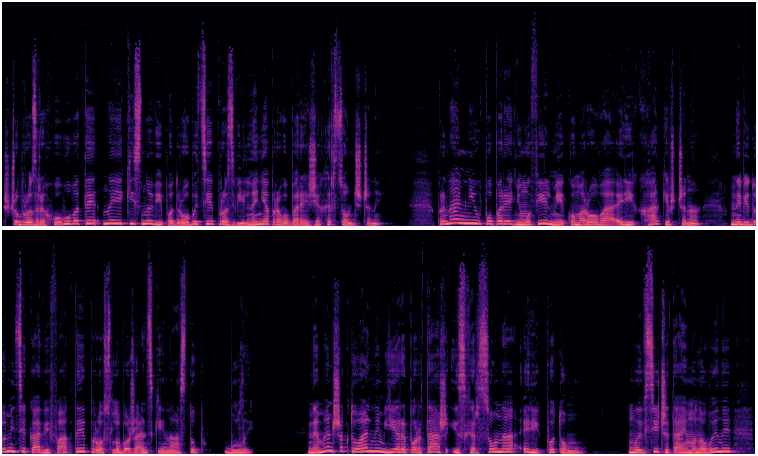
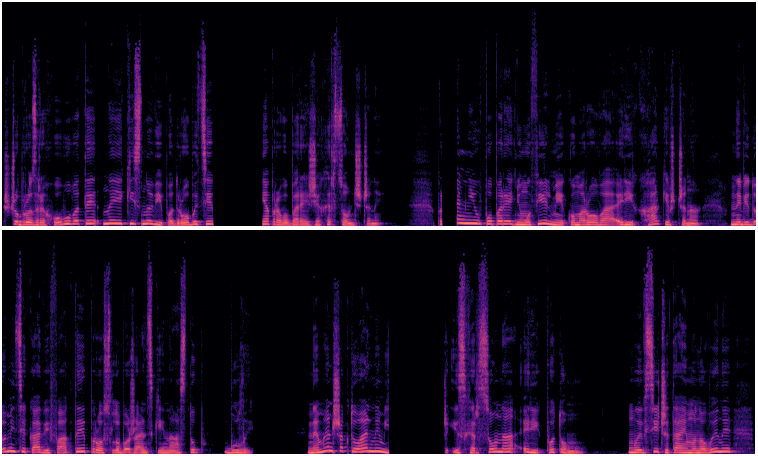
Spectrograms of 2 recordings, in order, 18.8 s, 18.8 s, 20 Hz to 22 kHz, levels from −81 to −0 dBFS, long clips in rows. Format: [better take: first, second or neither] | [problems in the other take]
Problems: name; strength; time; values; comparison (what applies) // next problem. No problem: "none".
first | audio cutting out; at 2.5 s for 0.5 s, at 5.5 s and at 14 s for 0.5 s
